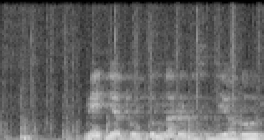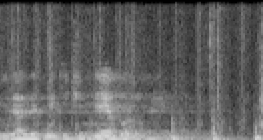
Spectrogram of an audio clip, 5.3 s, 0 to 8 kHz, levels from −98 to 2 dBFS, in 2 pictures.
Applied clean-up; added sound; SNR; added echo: none; Run; 11 dB; reverberation time 1.9 s.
